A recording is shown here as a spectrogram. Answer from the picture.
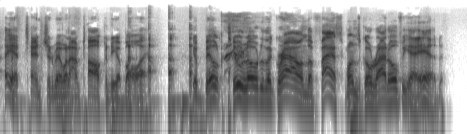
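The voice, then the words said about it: Foghorn Leghorn cartoon rooster voice. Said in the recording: “sounds like Foghorn Leghorn”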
